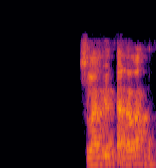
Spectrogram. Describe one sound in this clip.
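A man speaks through an online call.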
